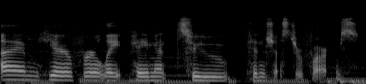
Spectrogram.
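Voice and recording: With clear music in the background, someone delivers a put-on character voice at a fairly slow pace. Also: female-sounding voice.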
